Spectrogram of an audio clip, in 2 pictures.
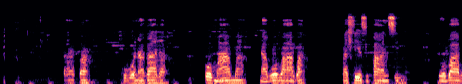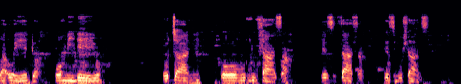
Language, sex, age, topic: North Ndebele, male, 18-24, health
